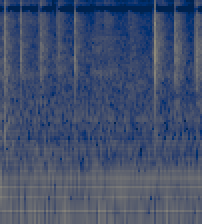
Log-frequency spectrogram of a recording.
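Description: Light clicks of fingertips and fingernails tapping on tarot cards, a few near the start and a quick cluster in the second half, over a steady low hum.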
